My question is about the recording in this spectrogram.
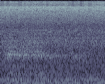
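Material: Nothing is struck.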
